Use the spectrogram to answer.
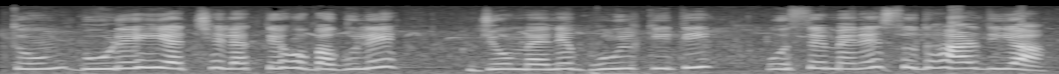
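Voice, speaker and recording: A little female cartoon bird, acted by a woman, with a high, bright voice. She is earnest and emphatic, like a creature in a children's fable. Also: moderate pace, slight background noise. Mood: stern.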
